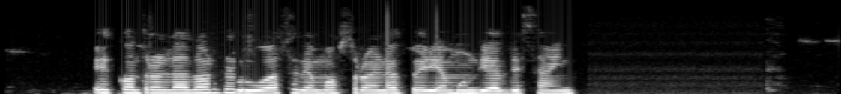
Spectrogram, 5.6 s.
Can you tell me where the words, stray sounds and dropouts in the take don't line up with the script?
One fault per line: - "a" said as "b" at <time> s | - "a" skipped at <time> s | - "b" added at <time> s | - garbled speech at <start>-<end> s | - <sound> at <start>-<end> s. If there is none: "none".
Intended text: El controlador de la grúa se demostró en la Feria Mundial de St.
- "la" skipped at 1.6 s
